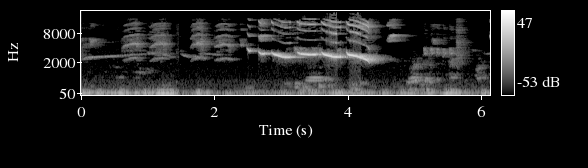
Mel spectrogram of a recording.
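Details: Flamboyan whistling in the nyuling style: a thin rising whistle, then a series of loud, pure notes that each sweep downward, three or four in a row, over low background hum.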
